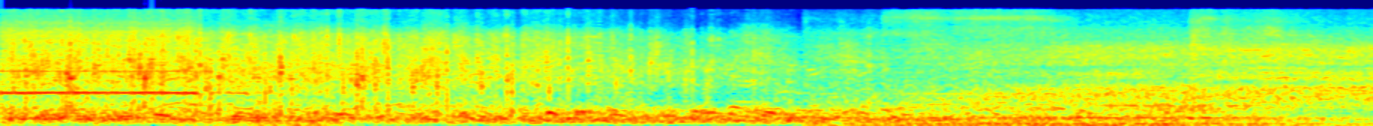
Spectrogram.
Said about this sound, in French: Waouh! Toujours aussi impressionnant de voir passer les trains. Il n'y a pas que les vaches qui trouvent ça beau. Moi aussi, ça me plaît.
